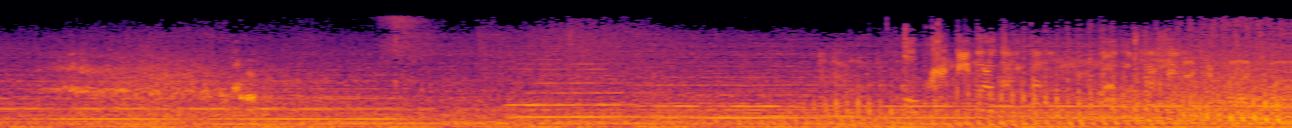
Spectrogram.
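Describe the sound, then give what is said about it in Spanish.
Helicopter flying overhead as it follows a car through a city, a loud, steady rotor and engine drone throughout, with car engine and road noise blended underneath. “El helicóptero sigue al coche desde los aires.”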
